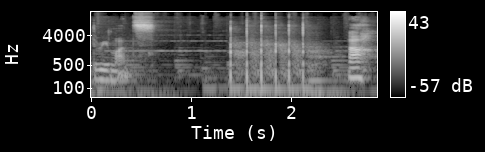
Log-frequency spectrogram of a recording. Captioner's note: knocking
